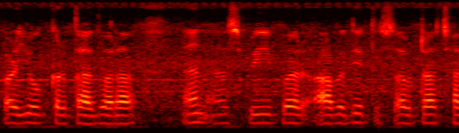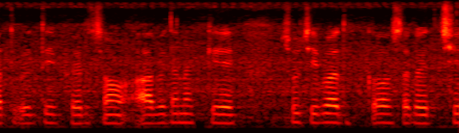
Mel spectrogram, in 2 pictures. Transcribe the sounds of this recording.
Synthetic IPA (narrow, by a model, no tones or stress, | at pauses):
pɾəjoːɡkəɾt̪ad̪waːɾa | enespipəɾa̰bəd̪ʱɪt̪səbʱʈat͡ʃʰat̪bət̪ipʰeɾsə̃a̰bed̪ənəkːe | sut͡ʃibəd̪ʱkɔɦsəkət̪t͡ʃʰi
